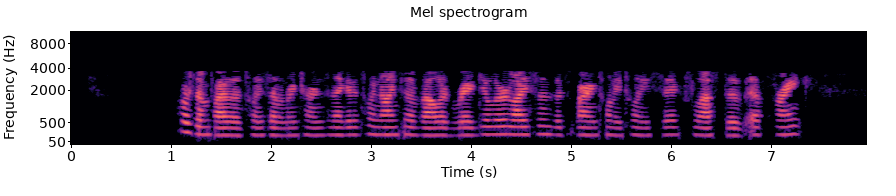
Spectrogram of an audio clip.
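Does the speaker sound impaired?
No.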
